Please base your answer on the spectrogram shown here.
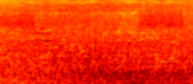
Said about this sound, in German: Die Wellen werden größer, ne?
